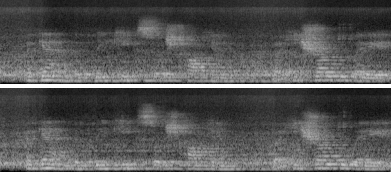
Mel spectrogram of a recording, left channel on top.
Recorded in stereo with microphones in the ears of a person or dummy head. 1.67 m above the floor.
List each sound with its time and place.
0.3 s a woman speaking: 15° right (ahead or behind), 4 m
